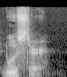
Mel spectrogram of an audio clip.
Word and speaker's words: Worcester: So there's a few different ways to pronounce it. And I even told him this. And it is named after an American city, which is in turn named after a British city, I believe, or yeah, something like that. But the British pronounce it Worcester,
